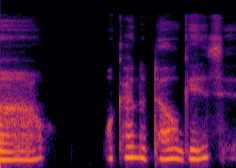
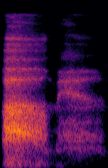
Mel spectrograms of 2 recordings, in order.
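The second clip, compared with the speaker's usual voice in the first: ordinary talk, nothing marked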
